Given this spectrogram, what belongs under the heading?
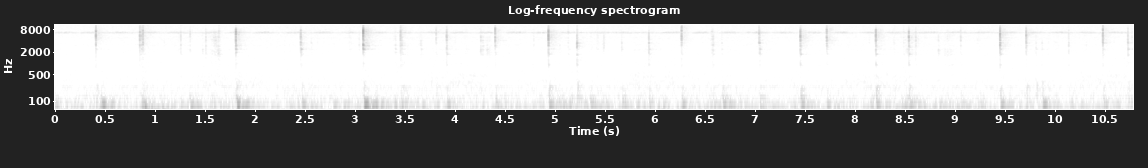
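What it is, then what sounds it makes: Composite tennis racket frame tapped with nails. Long nails tap and drum on the hollow composite frame of a rhinestone-decorated tennis racket resting on black cloth. Quiet, crisp clicks arrive in an irregular patter over a steady low rumble and a faint high tone. Each tap is dry and dies away almost at once.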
